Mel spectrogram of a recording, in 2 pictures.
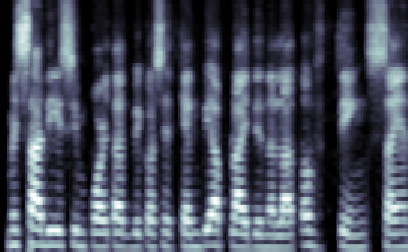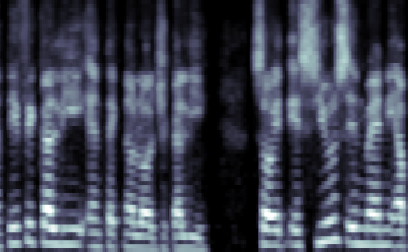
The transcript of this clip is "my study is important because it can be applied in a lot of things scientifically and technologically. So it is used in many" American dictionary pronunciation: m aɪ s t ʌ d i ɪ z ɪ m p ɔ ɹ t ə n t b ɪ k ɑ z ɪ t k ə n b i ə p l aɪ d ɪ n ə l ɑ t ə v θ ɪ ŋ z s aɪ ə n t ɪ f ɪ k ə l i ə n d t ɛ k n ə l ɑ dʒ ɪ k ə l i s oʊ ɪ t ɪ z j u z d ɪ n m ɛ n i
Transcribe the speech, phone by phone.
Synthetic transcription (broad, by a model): m aɪ s t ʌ d i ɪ s ɪ m p ɔ ɹ t ə n t b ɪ k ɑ s ɪ t k ə n b i ə p l aɪ d ɪ n ə l ɑ t ə v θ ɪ ŋ s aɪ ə n t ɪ f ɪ k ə l i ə n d t ɛ k n ə l ɑ dʒ ɪ k ə l i s oʊ ɪ t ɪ s j u s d ɪ n m ɛ n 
